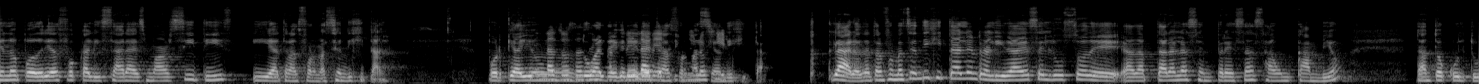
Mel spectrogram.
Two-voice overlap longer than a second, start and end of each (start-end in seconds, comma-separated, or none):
5.3-7.4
